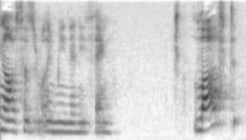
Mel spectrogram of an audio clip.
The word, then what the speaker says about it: Luft: Luft means air in German. So it's actually pronounced Luft. So I guess that does have a meaning.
